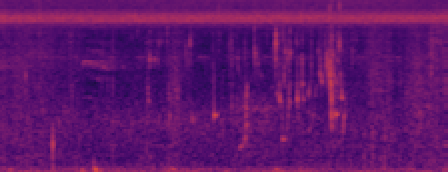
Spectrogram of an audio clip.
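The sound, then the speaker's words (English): Flowing water from a clear, cool stream, a faint, continuous trickle and gentle splashing with small irregular bursts, heard alone without talk. “Sir, I found a stream. Over. How's it look? Clear, cool.”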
